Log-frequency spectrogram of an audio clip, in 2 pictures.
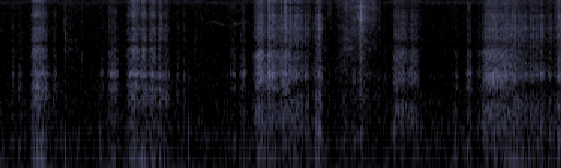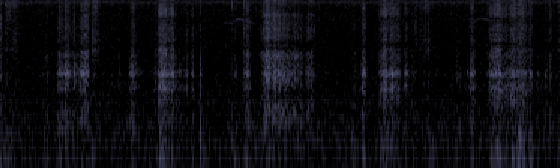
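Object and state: Pen writing on a paper practice sheet.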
